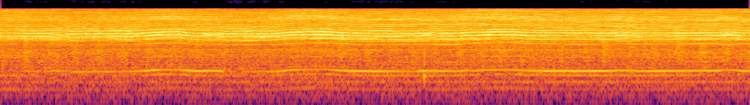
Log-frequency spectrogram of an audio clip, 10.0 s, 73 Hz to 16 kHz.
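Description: WL Toys V388 Hornet remote-control toy helicopter in flight: a steady, high electric motor and rotor whine whose pitch rises and falls a little.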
